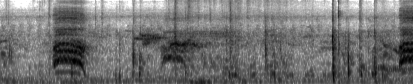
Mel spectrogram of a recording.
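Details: Crows fighting for food: a loud harsh caw near the start, then fainter scattered caws and clicks, with another loud harsh caw at the end.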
